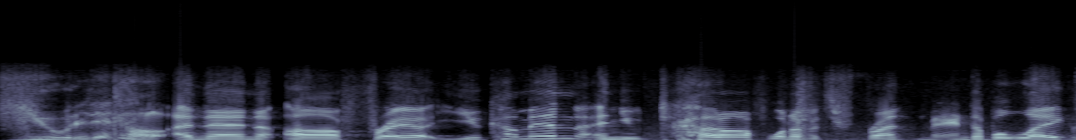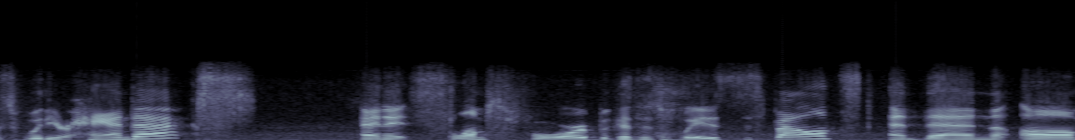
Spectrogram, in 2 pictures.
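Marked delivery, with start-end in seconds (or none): 0.1-0.8 mocking, goading, taunting jeer. Voicing a character taunting a monster in a fight: taunting a monster. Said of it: "and he taunts it".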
